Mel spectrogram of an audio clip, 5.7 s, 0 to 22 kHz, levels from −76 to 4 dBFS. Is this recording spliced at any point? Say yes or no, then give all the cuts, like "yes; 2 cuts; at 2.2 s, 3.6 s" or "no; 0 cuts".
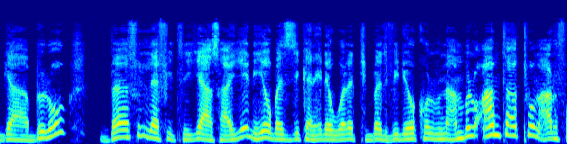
no; 0 cuts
